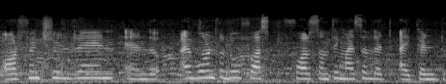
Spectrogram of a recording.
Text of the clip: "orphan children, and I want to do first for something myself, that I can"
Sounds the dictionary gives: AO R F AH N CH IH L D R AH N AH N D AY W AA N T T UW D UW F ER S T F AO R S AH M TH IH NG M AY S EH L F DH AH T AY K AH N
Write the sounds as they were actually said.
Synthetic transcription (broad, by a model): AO R F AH N CH IH L D R AH N AH N D AY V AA N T T UW D UW F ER S T F AO R S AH M T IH NG M AY S EH L F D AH T AY K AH N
